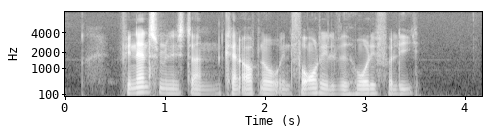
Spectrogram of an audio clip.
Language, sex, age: Danish, male, 28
